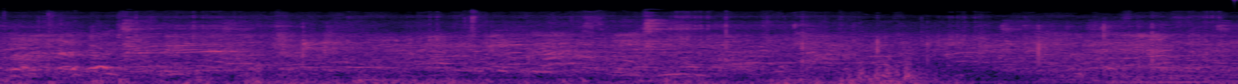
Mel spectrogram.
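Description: Indistinct voices of players and coaches calling out across a youth baseball field, over a steady low rumble.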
